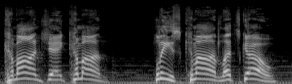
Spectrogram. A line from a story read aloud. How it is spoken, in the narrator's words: I started yelling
